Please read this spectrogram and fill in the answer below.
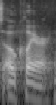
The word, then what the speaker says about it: Eau Claire: Is that how you say Eau Claire? Okay, because it's spelled Eau Claire, right? Or like Eau Claire, but it's Eau Claire. That's how y'all pronounce it? – Yes.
